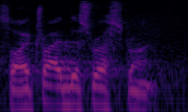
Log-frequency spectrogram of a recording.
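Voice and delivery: low, flat monotone delivery. Imitating Keith Lee trying a random restaurant; Keith Lee monotone voice. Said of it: "he does it like monotone voice".

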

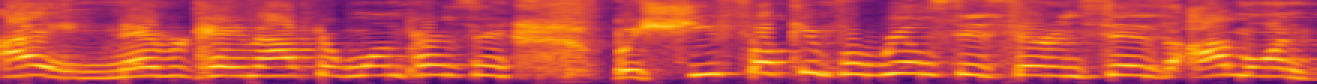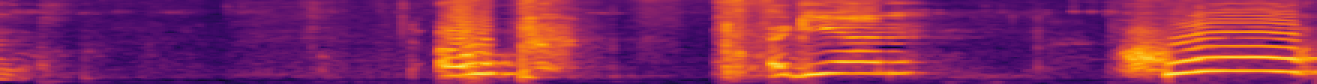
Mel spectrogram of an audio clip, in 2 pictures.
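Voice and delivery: heated angry rant.

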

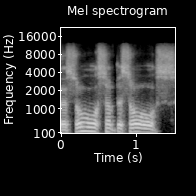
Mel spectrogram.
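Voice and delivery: put-on northern English accent. Retelling how mom said a phrase as kids teased her: imitating mom's Northern British accent. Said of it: "because of her English accent".

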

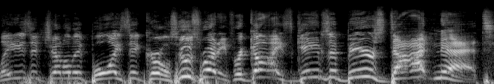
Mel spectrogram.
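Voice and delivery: hyped arena announcer voice, very high pitched. Asked by friends to do a monster truck announcement: monster truck announcer voice. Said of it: "could you do a monster truck announcement for us?".

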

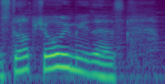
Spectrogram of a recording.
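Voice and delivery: mock yell. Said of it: "you're yelling at the screen".

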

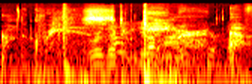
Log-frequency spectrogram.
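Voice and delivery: soft, whispered, boastful tone.

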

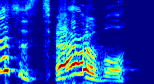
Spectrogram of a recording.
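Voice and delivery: incredibly loud outburst. Reacting to a character's death scene in the game: incredibly loud outburst. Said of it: "That came out of my mouth incredibly loud".

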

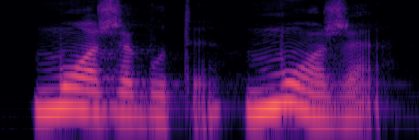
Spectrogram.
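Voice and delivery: with a sigh. The father answers the mother's disbelief about a letter, with a sigh. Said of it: "зітхає батько".

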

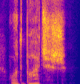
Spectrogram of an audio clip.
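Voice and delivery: frightened, scared voice. Narrator reads a woman's reply to the man at the door, frightened. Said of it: "злякано мовила вона".

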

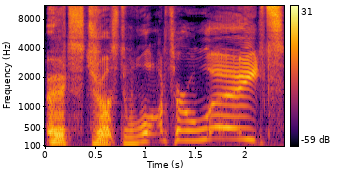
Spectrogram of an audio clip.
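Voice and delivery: demonic, possessed-sounding voice, pitched high. Retelling what a man on a TV screen said, demonic voice. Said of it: "He said in a demonic voice".

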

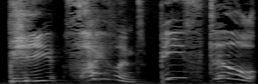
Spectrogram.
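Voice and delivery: high, shrill, piercing wizard's shriek. The wizard yells at the clanging, braying pot: shrieking. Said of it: "shrieked the wizard".

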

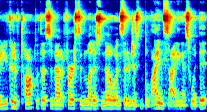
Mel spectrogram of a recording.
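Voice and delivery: normal talking voice

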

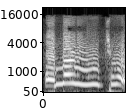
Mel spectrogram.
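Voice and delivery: voice cracking. Accused of being drunk and denying it, voice cracking. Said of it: "My voice cracked".

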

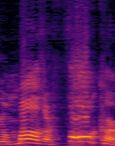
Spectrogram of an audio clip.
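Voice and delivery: sudden, abrupt, loud outburst. Quoting another line from The Room: imitating Tommy Wiseau's sudden outburst. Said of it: "talking to his wife, and he's like".

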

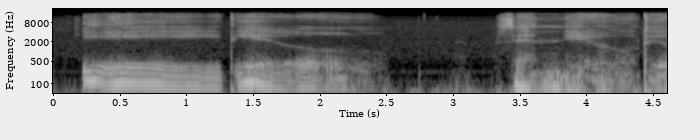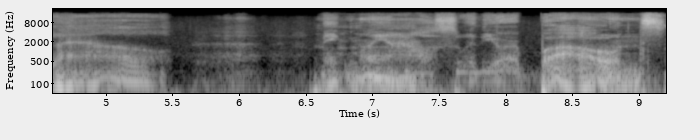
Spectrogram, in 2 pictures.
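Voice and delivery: very soft, low gravelly voice, drawn-out "eat". Narrating a horror story, voicing her words to the narrator in a low, gravelly voice. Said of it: "In a low, gravelly voice, she spoke to me".

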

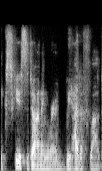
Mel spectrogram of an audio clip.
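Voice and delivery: plain

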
